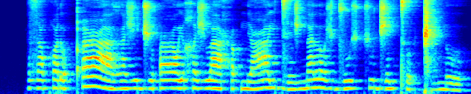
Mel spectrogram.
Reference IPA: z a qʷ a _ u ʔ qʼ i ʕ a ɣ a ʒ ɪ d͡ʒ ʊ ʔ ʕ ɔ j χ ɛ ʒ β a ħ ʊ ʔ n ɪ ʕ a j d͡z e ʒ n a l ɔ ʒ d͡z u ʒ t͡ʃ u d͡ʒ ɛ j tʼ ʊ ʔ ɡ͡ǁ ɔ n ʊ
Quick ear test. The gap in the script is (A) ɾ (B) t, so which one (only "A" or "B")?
A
